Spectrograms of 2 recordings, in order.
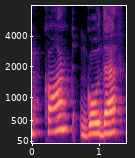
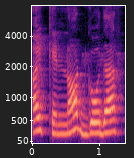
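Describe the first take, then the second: First: 'Can not' is shortened into one syllable. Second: 'Can not' is said as two full words.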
